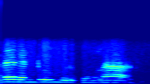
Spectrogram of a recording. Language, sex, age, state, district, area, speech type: Tamil, female, 45-60, Tamil Nadu, Viluppuram, urban, conversation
